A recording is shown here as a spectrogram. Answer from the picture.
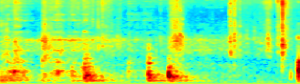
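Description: Metal handle rod sliding through a steel tube welded to a steel file-cabinet smoker, giving a few light metal clicks and scrapes.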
